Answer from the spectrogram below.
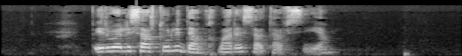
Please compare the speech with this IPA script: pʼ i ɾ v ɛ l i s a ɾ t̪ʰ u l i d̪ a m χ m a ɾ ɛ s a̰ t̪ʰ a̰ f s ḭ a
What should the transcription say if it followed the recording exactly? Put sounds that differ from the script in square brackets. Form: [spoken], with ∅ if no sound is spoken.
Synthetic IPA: pʼ i ɾ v ɛ l i s a ɾ t̪ʰ u l i d̪ a m χ m a ɾ ɛ s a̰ t̪ʰ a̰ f s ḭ a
